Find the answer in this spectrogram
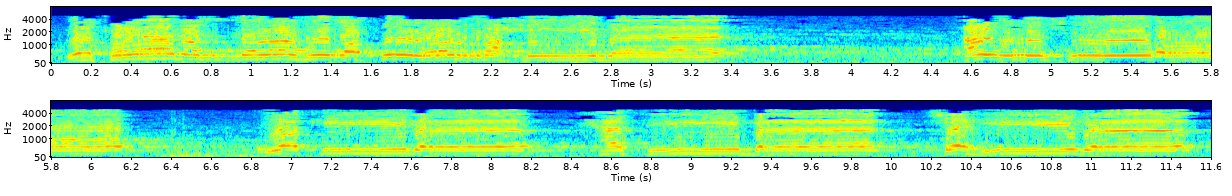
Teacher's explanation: فهذا يسمى مد طبيعي في حال الوقف، أما إذا وصلت فقد زال المد، ولأجل هذا سمي مد طبيعي. · Term: مد العوض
